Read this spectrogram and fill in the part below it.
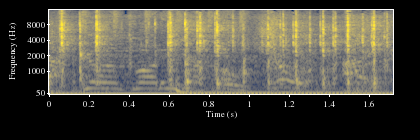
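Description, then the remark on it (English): A rapid, uneven clatter of keys being pressed on a computer keyboard that is not responding and may be broken, with many sharp clicks in quick succession, while voices murmur underneath throughout. “It's your fucking keyboard, you prick. I've probably broken it.”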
